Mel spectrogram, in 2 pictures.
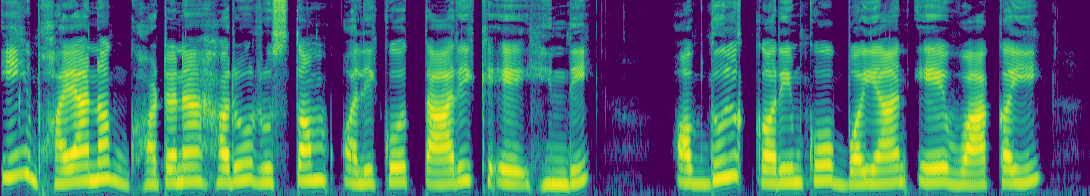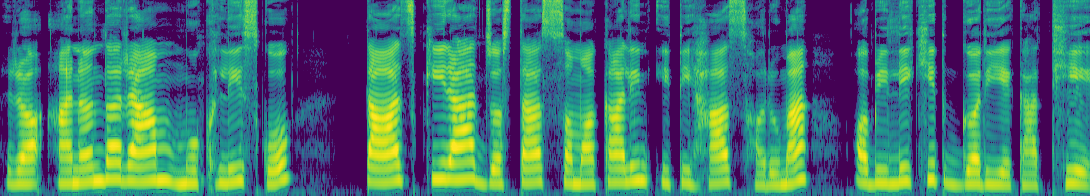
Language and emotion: Nepali, neutral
